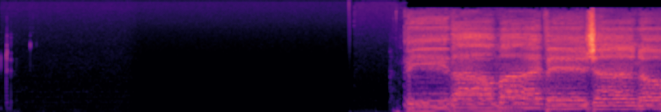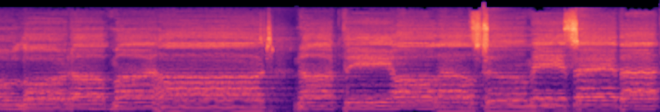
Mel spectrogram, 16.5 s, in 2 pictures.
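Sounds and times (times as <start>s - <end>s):
English music: 4.9s - 16.4s.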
